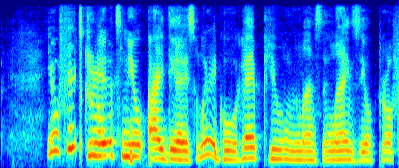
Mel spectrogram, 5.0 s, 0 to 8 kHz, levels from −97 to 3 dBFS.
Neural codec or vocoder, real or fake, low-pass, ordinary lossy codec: codec, 24 kHz, 1.5 kbps, HILCodec; fake; 7.2 kHz; none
